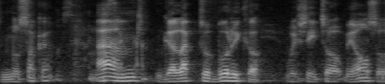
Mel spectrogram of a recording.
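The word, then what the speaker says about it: galaktoboureko: And galactoburico, which he taught me also to pronounce, because we always called it a galactic burrito, didn't we?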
